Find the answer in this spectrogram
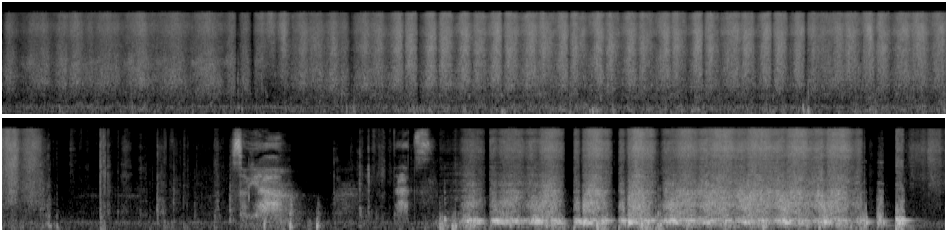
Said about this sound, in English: I thought we would play with some paper. We can fan ourselves. We can tap with the paper. We can rub the paper.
